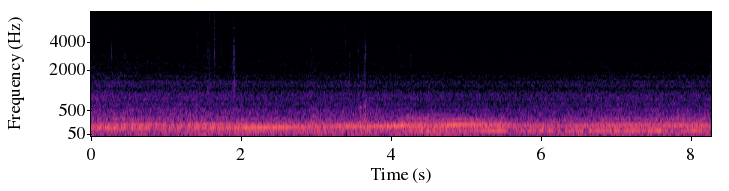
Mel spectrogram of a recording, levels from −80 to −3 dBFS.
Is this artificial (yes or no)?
no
